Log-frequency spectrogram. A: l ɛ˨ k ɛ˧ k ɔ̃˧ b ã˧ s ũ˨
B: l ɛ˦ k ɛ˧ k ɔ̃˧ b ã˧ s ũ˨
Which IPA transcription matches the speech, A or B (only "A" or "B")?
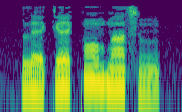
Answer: A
